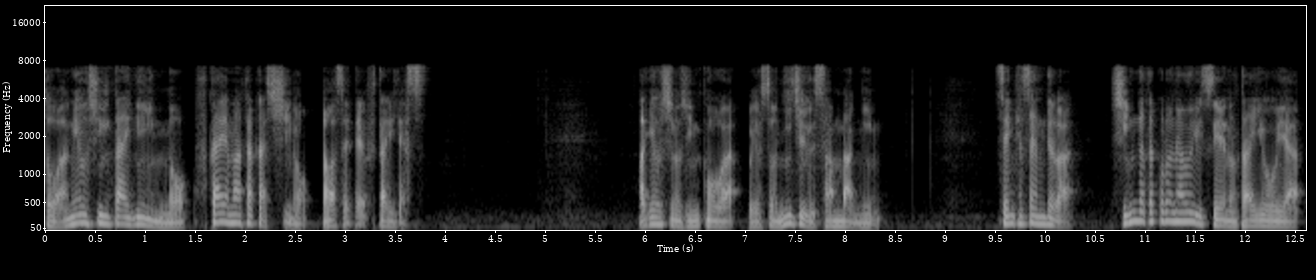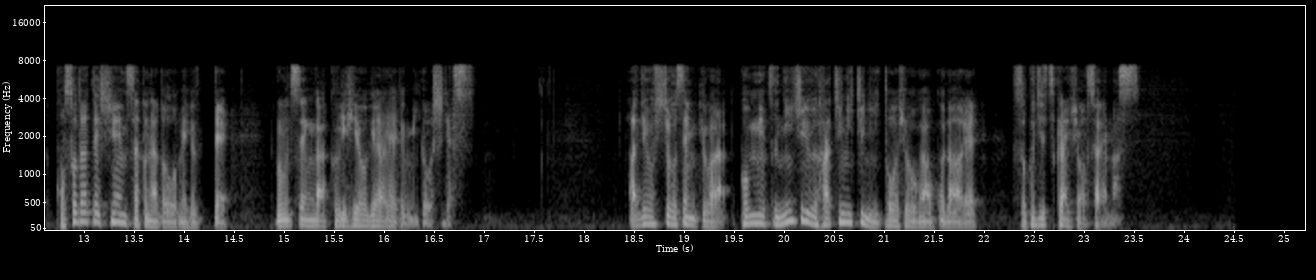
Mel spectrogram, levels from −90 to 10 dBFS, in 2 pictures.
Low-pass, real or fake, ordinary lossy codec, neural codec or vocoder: 7.2 kHz; fake; none; codec, 44.1 kHz, 2.6 kbps, SNAC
